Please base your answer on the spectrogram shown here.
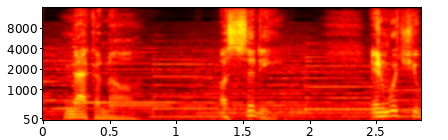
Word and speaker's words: Mackinac: you Mackinaw the only word in the English language where it is acceptable to pronounce the letter C as if it were a W Mackinac a city in which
